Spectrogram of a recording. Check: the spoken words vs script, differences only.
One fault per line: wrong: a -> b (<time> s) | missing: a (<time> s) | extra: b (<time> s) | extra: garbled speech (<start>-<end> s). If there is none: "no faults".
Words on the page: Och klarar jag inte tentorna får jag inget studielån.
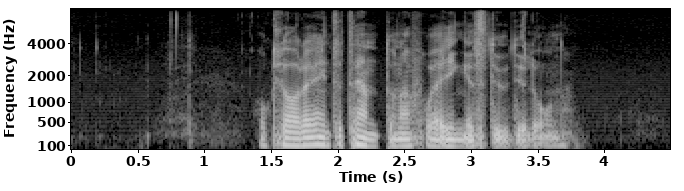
no faults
